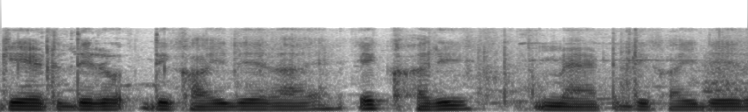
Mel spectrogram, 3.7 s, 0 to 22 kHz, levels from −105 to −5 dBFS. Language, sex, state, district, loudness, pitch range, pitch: Hindi, male, Uttar Pradesh, Saharanpur, -18 LUFS, 105-115 Hz, 110 Hz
